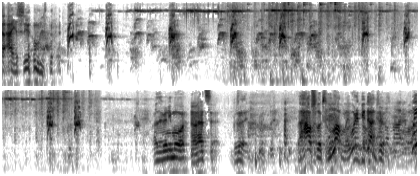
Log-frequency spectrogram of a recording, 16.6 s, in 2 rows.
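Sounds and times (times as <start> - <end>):
speech: 0.0 - 1.4, 11.4 - 16.6
dogs barking: 0.8 - 10.3.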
